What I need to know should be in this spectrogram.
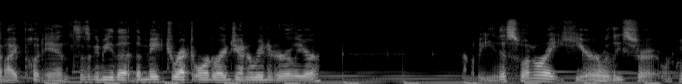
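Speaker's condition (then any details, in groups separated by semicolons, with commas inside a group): No condition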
